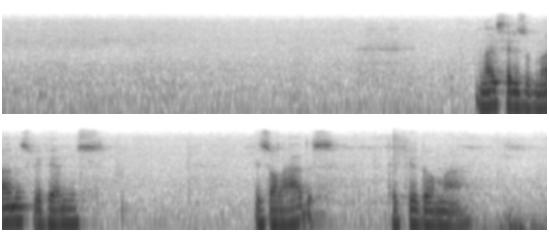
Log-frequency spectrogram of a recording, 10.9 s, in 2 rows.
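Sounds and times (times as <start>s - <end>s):
wind rustling through plants: 0.0s - 10.8s
speech: 4.7s - 6.5s, 8.0s - 10.2s.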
